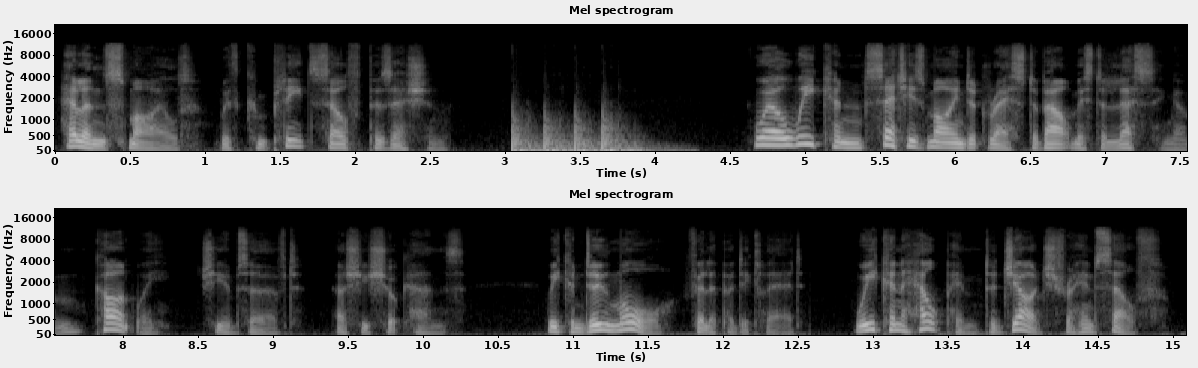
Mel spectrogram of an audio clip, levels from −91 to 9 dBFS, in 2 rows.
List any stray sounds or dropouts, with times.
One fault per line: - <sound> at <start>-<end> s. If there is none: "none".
- thud at 3.0-4.3 s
